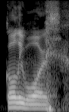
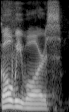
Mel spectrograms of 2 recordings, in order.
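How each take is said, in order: First: Said in the usual way. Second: "Goalie" said as "gowie", l turned to w; speech impediment. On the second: Shown as a demonstration. Host mocking own slip, "Goalie" as "gowie". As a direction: soften the l in "Goalie" into a w. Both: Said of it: "My speech impediment just came out".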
